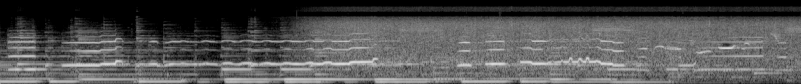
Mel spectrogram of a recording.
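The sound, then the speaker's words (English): A few seconds of melodic music give way to the steady rush of a small river flowing beside a bamboo gazebo and a dam in Ciglap village, Indonesia. The river is loud and continuous to the end, with faint musical tones lingering underneath. “The atmosphere is seen not only in the classroom, but also in a bamboo saung or gazebo situated beside a small river and a dam.”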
